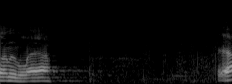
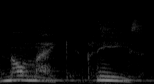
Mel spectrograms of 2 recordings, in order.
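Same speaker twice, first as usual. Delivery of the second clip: soft, breathy begging; whispered plea; 9 dB quieter, much slower than usual. Retold or imitated. The girl begging her coach to let her wait, whispered.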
